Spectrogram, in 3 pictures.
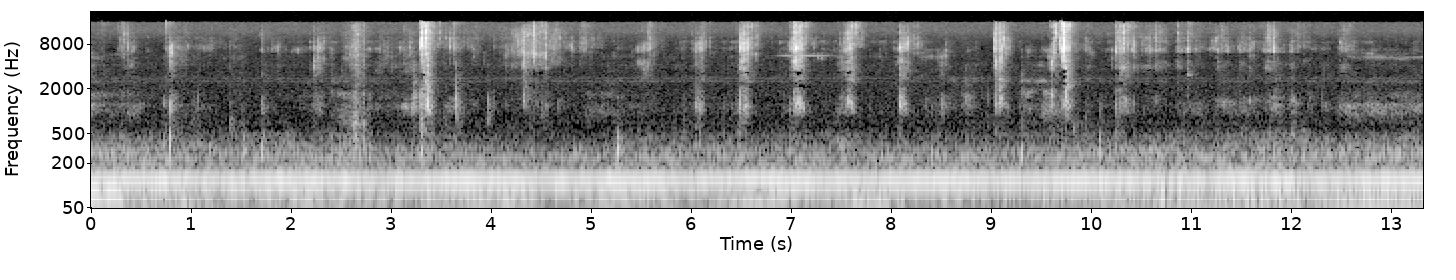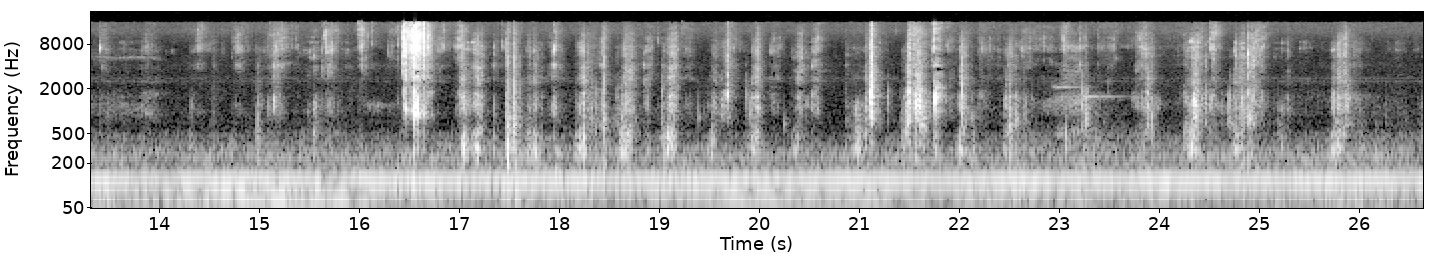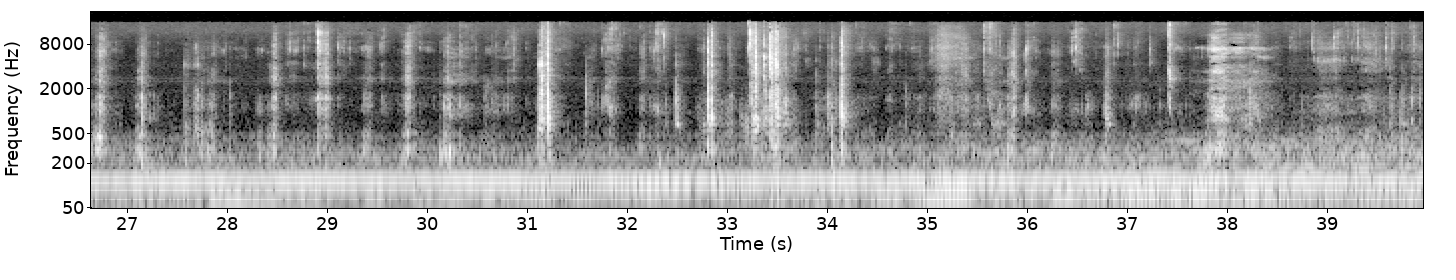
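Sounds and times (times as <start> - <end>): person chewing wetly: 0.0 - 39.9
steady low hum: 0.0 - 39.9.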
